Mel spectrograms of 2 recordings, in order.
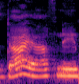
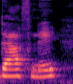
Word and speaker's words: Daphne: It says Diaphne, but I pronounce it Daphne.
